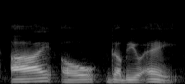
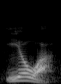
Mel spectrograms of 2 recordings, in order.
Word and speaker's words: Iowa: i a the next one Iowa is Iowa i o w a ioa is Iowa the next one Hawaii h-a-w a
